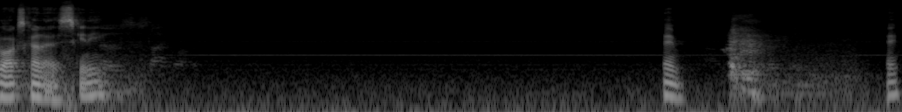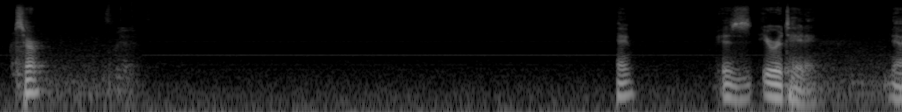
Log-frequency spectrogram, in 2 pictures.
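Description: A man speaks through a microphone in a large room, in short bursts with long pauses.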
